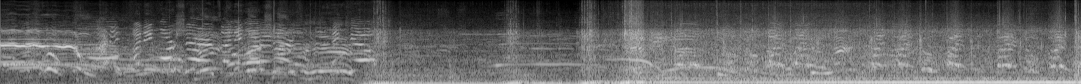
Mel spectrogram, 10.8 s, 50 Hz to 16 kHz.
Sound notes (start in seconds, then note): 0.0 excited screams; 3.6 car engine revs and rumbles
